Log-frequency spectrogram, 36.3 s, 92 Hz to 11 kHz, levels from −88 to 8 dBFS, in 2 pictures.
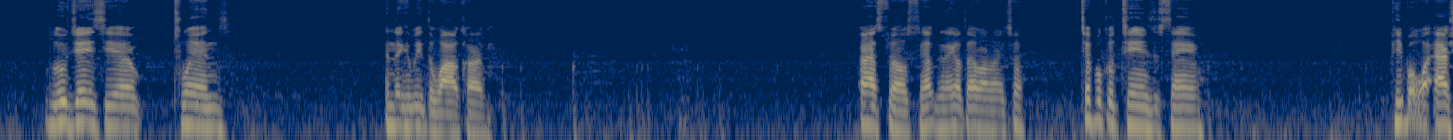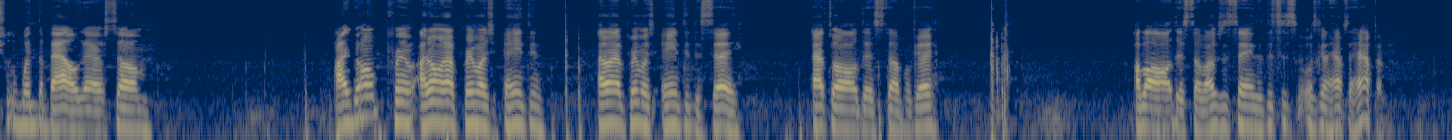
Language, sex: English, male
